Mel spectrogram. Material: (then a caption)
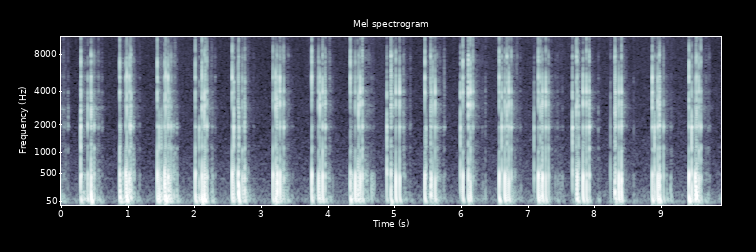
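Wood. Long acrylic nails tap and scratch the surface of a solid, light wooden spatula in seventeen short, evenly spaced bursts, about one every half second. Each burst is a dry, scratchy rustle with a low, hollow knock underneath and bright clicky ticks on top, dying away almost instantly with no ring.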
